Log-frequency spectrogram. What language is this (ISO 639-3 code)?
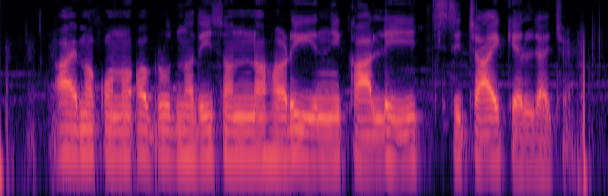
mai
